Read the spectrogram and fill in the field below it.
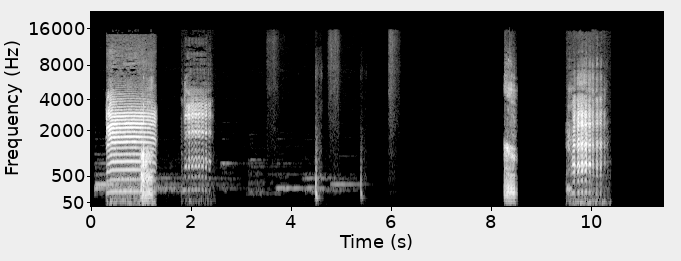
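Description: A sheep bleats several times.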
